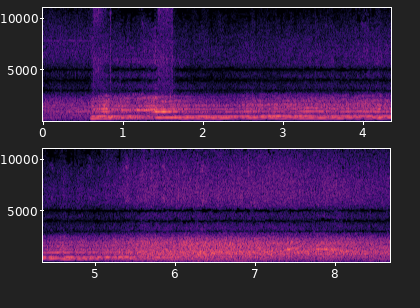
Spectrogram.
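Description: Paddle steamer's steam whistle sounding one long blast of several notes at once, like a chord, for about five seconds. It starts suddenly about half a second in, and a further note joins about a second in.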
